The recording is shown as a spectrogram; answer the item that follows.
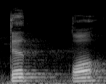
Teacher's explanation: تا ہے کہ جس کا پرننسیشن ہے سخت اور باریک، اور اس کے بعد طا ہے کہ جو حروف مستعلیہ میں ہونے کی وجہ سے پر ہے یعنی موٹی ہے · ہم نے اس کا دھیان رکھنا ہے۔ ہم کہیں گے تطا پہلے سخت باریک پھر موٹا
